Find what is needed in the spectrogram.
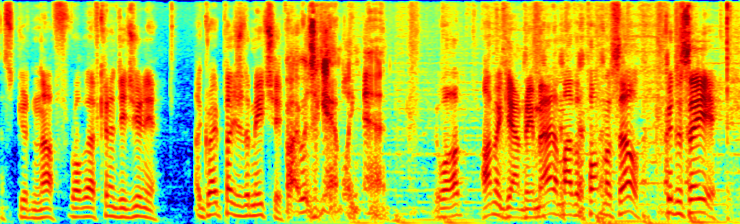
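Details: Adult male speaker; normal voice.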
